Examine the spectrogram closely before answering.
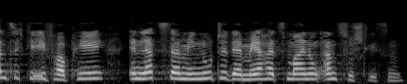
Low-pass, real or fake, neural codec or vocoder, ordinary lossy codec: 7.2 kHz; real; none; none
